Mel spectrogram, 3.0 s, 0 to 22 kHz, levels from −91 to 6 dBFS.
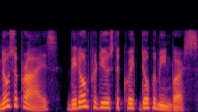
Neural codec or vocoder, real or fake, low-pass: none; real; 7.2 kHz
